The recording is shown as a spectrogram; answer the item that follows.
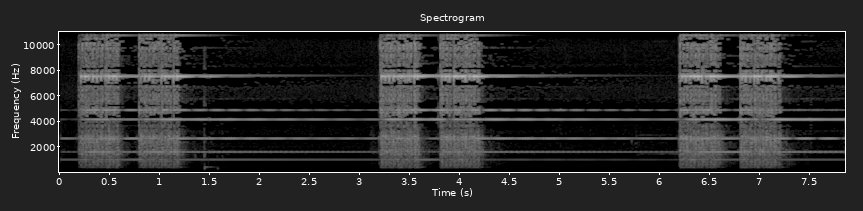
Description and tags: telephone ringing inside an office room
